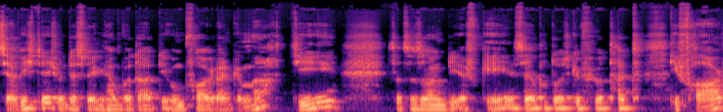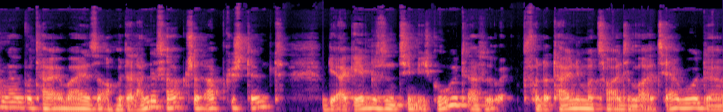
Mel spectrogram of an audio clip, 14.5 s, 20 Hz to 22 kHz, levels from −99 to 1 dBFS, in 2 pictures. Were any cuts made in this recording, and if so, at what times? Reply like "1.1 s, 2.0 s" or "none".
12.4 s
